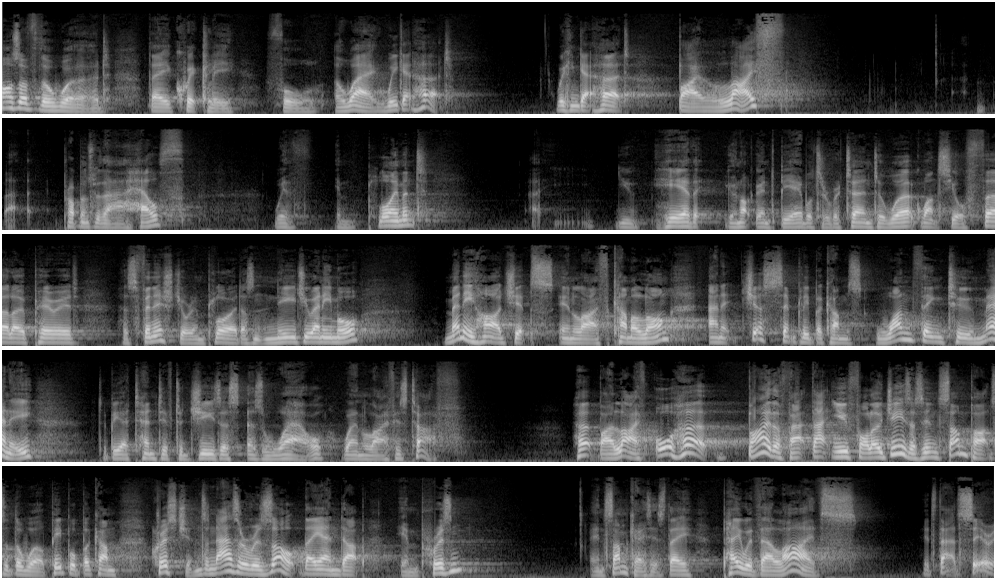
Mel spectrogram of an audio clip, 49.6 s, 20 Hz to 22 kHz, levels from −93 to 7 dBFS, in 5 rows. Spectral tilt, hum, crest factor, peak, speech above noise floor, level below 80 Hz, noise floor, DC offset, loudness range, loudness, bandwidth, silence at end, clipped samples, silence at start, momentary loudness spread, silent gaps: -5 dB/octave; none; 18 dB; -2 dBFS; 47 dB; -58 dBFS; -65 dBFS; under 0.1%; 8 LU; -19 LUFS; 15.5 kHz; 0 s; under 0.1%; 0 s; 17 LU; none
